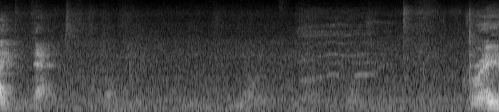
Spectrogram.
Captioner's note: murmurs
